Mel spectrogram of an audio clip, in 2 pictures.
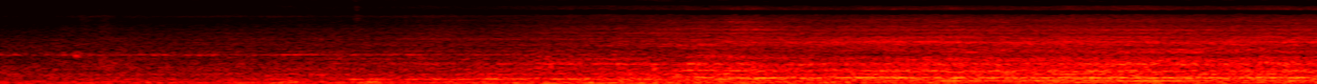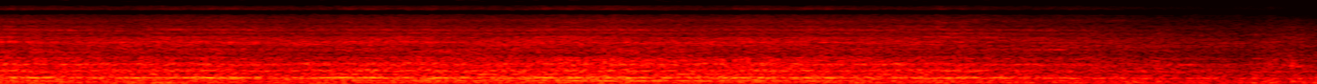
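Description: Sydney Trains double-deck electric passenger train passing along the track beside the platform. Its rumble builds over the first few seconds, holds loud with a steady hum through the middle, and fades near the end as the train moves away.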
